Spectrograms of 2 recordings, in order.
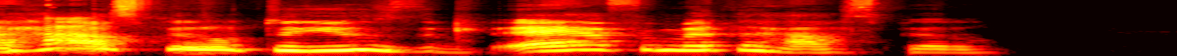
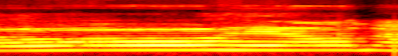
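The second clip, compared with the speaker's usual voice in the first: louder hell no; emphatic refusal; 5 semitones higher, 6 dB louder, slower than usual. Retold or imitated. Me deciding not to go after the warning, loud refusal. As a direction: throw it out, dead set against it.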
